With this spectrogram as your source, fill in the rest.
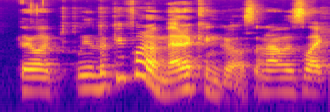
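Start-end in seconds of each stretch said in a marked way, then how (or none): none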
